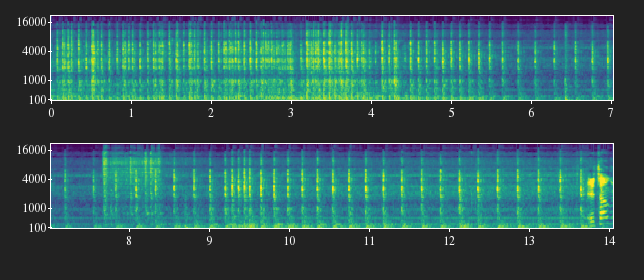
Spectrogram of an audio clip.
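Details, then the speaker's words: Four-cylinder race car just picked up: uneven, stumbling revs with skipped beats, skipping and backfiring as the throttle opens, sounding like a tractor; running rough, cause unknown. "Something's wrong with it. It's not supposed to sound like that. It's skipping, backfiring."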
